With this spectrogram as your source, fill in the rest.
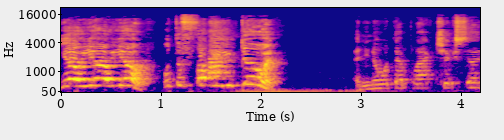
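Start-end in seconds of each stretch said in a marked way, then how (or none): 0.0-2.1 very high, shrill, very loud yelling. Retelling leaning out of a van at a thief: retelling a shout. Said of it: "so I leaned out and shouted".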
